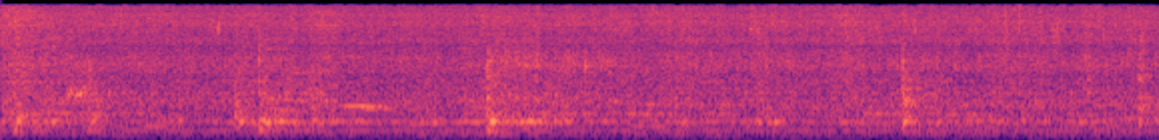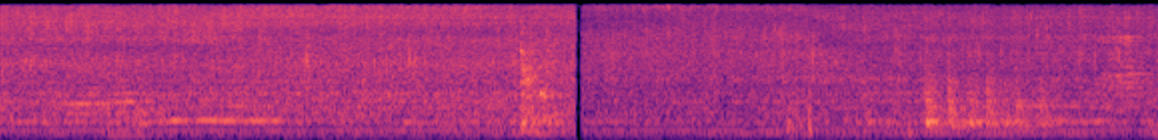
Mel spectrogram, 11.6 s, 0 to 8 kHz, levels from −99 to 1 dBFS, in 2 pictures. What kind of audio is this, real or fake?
real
